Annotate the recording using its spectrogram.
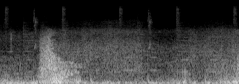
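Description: Wind buffeting the pilot's camera microphone during paraglider flight: a steady rumble with a stronger gust about half a second in.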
